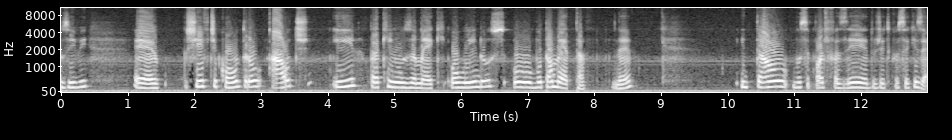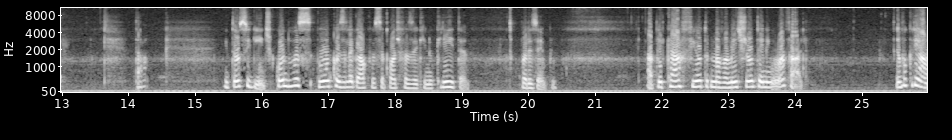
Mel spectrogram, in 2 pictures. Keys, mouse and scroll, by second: 14.3 click, 25.3 click.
